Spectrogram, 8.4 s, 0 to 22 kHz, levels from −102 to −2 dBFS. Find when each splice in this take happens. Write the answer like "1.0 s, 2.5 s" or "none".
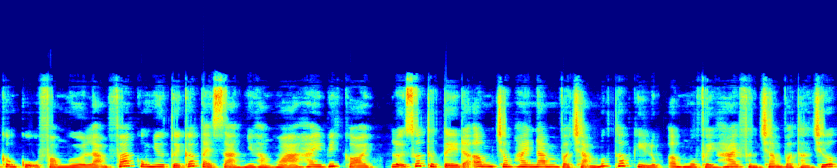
3.8 s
